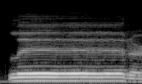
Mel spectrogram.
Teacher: We have a flap T there, so it sounds like literate. I'll mark that with a schwa and an R.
